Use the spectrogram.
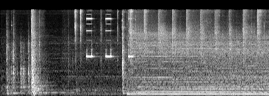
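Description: A microwave oven starts up: a thud of the door, two short electronic keypad beeps, then a steady humming whir as it begins running, with no talking.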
